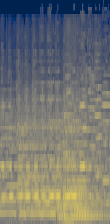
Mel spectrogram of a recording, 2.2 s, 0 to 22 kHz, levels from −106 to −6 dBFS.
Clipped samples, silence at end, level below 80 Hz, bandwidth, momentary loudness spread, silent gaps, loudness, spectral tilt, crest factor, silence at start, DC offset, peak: under 0.1%; 0 s; -56 dBFS; 16 kHz; 6 LU; none; -25 LUFS; -6 dB/octave; 14 dB; 0 s; under 0.1%; -12 dBFS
